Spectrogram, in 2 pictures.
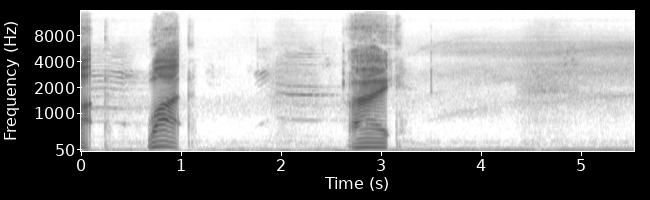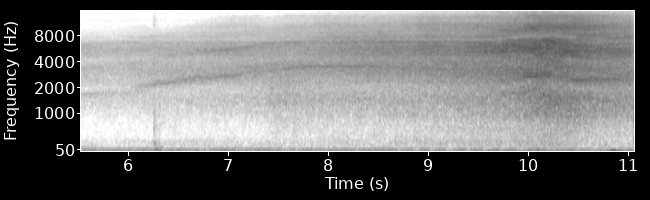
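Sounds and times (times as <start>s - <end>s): rc car electric motor whine: 3.3s - 11.0s.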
